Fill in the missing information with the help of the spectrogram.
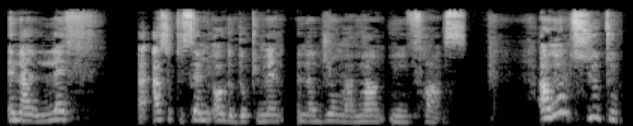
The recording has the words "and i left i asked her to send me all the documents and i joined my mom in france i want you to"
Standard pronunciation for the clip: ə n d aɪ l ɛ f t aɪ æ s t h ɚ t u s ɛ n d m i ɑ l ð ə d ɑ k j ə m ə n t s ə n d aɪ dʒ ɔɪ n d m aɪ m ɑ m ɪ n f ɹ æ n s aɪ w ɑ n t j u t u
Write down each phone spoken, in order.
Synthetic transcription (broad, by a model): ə n aɪ l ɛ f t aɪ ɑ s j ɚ t u s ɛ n m i ɑ l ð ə d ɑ k j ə m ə n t ə n aɪ dʒ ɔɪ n m aɪ m ɑ m ɪ n f ɹ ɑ n s aɪ w ɑ n t j u t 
